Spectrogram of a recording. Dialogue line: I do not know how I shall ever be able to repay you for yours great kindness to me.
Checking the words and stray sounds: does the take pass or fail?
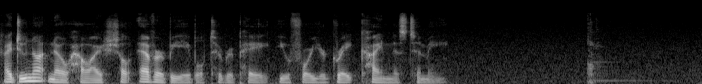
fail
